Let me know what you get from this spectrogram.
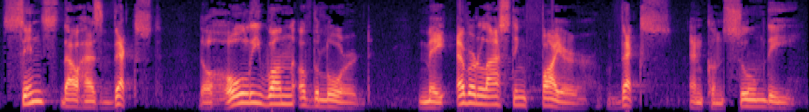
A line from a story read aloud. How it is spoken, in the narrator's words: exclaims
